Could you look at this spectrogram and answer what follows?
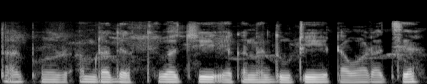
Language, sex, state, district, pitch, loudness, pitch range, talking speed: Bengali, male, Assam, Hailakandi, 110 Hz, -17 LUFS, 110-115 Hz, 110 wpm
